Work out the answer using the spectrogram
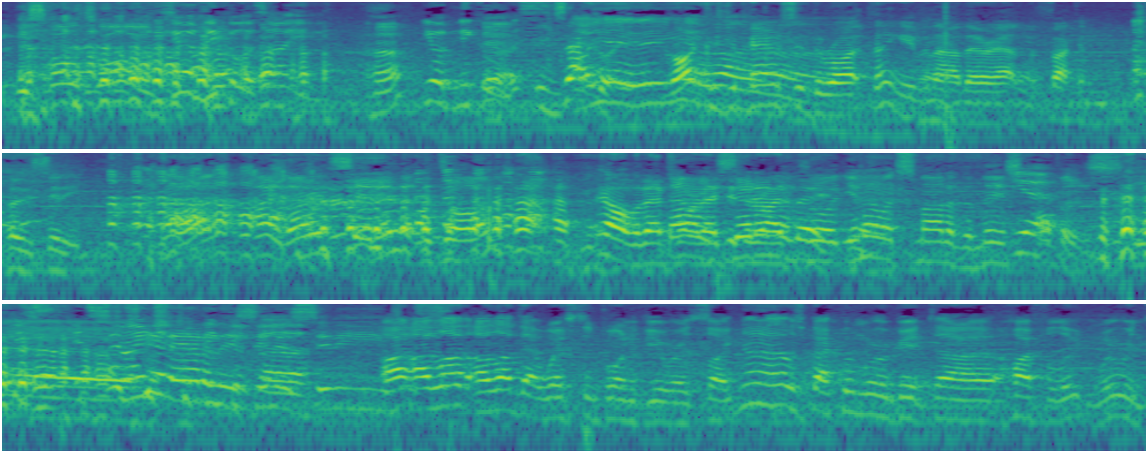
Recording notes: A messy, al fresco Talkin' Dum Dum, recorded at the pub!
